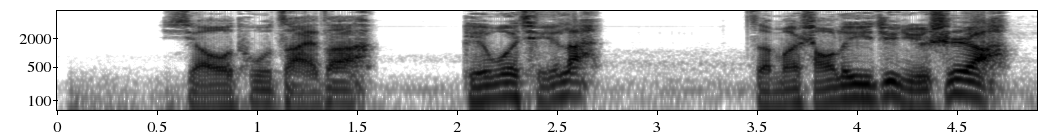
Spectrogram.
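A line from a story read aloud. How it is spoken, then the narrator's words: Roaring. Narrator (Chinese): 师傅 大吼道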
